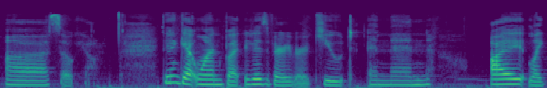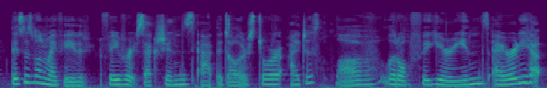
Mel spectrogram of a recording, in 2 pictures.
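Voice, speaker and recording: Chatty woman with a gravelly morning voice. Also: mid-range voice, normal speed, a little mellow. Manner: chatty and rambling, with frequent ums. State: morning voice, a bit rough. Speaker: vlogger. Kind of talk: casual vlog voice-over.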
